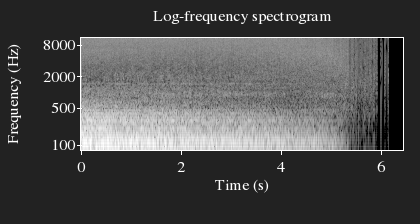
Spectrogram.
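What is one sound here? A fire burns with a low, steady roar.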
